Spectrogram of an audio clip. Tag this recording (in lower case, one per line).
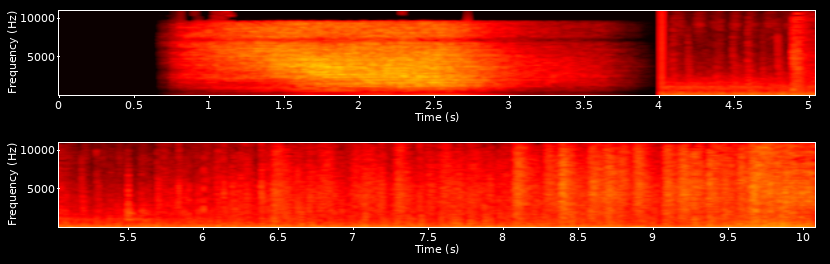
music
